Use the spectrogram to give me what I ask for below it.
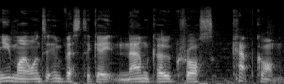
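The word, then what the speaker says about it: Namco × Capcom: might want to investigate Namco cross Capcom which apparently is how you pronounce it a really cool RPG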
